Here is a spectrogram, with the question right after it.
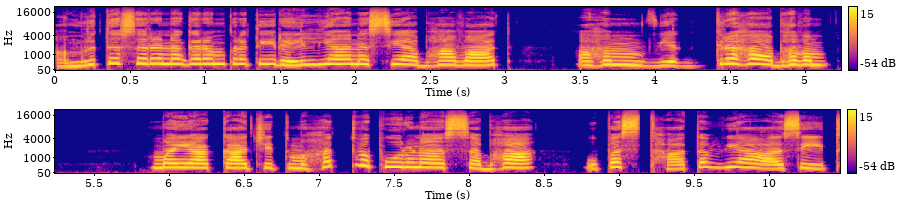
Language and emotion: Sanskrit, sad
